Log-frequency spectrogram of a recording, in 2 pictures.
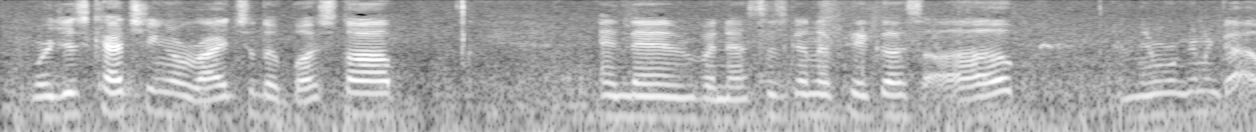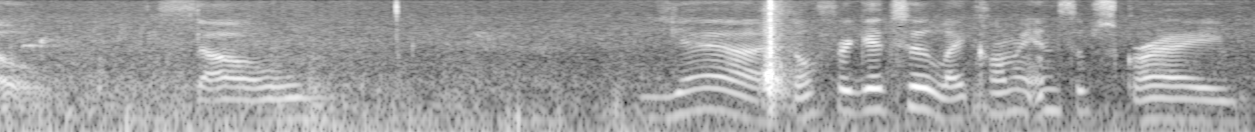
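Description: Over loud background noise, a woman talks at a fairly slow pace with long, frequent pauses, and the sound is dry with no echo. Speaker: vlogger. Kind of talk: casual vlog chat. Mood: cheerful, relaxed. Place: open country. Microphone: phone near.

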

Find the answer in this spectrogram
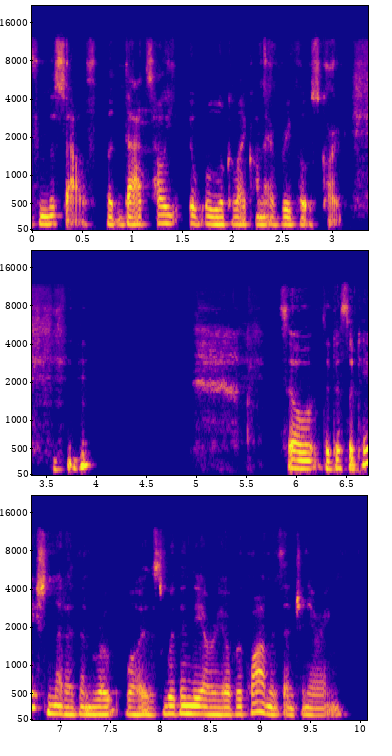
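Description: A woman speaks at a fairly quick pace with a very deep, low pitch. Her tone is dark and mellow, and somewhat breathy. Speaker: university lecturer. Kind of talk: lecture. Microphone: webcam.

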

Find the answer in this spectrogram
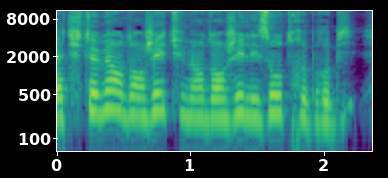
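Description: A woman's voice in a dry, close sound with no echo. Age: 30s. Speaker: evangelical live preacher. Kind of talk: live Bible teaching; personal testimony. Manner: halting.

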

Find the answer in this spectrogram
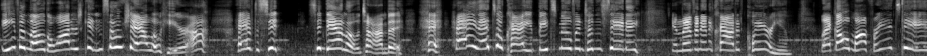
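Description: The put-on character voice sits at an extremely high pitch and moves at a moderate pace. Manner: eager, rambling, repeats huh.

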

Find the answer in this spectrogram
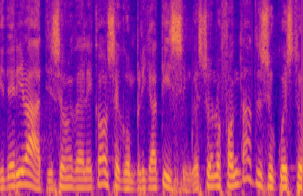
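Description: Against a quiet background, a man speaks in a dark, mellow tone. His intonation is lively. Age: 70s. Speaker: retired judge and jurist speaker; retired judge, speaker. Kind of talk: public talk. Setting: meeting hall with audience. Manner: halting, with frequent repetitions. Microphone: handheld.

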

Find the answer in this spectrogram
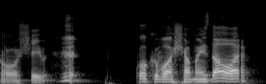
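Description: A quiet background behind a man's voice, its pitch varying in an ordinary way. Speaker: live streamer. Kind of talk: casual stream chat. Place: home room. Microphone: studio mic.

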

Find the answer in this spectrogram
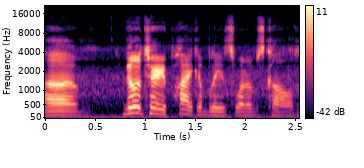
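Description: A man's bright, sharp voice with a dry sound and no echo. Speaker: storyteller. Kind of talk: casual vlog chat, telling a story. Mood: quiet, reflective storytelling. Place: car. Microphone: phone near.

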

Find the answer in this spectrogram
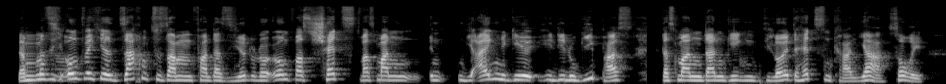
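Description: The voice moves at a moderate pace with hardly any pauses, over a quiet background. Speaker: political commentator. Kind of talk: reaction stream commentary. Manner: blunt. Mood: indignant, dismissive. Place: home room. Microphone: video call.

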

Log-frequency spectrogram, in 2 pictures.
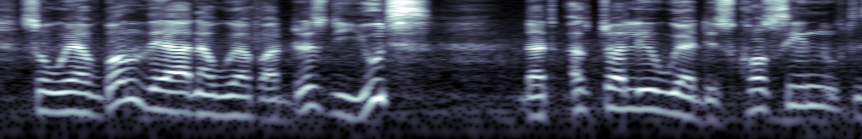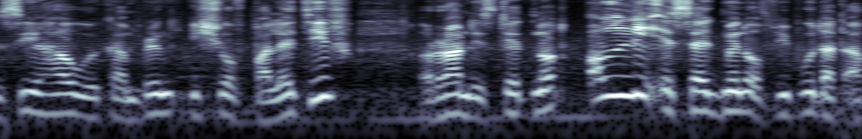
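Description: With light background noise and a dry sound with no echo, a man talks at a very fast pace with lively intonation. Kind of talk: press interview answer. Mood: earnest, reassuring. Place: street. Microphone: handheld.

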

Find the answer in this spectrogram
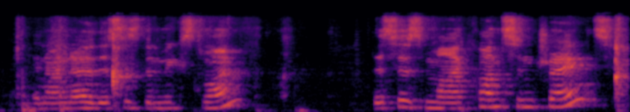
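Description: A woman speaks at a moderate pace. Noticeable background noise is heard behind her. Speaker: product demonstrator. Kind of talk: tutorial.

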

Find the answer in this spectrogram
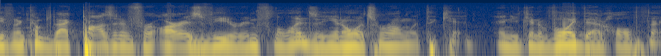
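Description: A man talks at a fast pace. His tone is slightly mellow.

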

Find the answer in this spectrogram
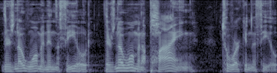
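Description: A man's fairly low-pitched voice, dark and mellow in tone, with lively intonation and vocal fry. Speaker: entrepreneur; podcast guest. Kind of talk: casual chat. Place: studio. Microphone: studio mic.

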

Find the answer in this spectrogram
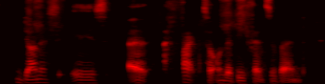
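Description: A man is speaking. The sound is dry, with no echo. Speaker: podcast co-host. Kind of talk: sports commentary discussion. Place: home room. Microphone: video call.

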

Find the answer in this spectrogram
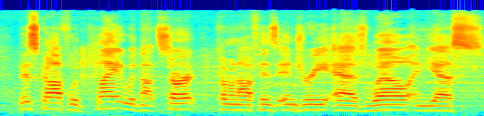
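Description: A man speaks at a fairly slow pace with fairly even intonation over faint background noise.

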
